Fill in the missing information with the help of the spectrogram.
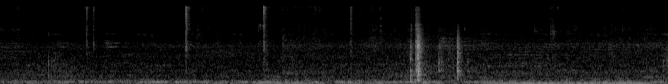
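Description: Small sharp clicks and snaps as hands handle fleshy kalanchoe cuttings, the loudest a little past halfway with a smaller one just after, over a low steady rumble.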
